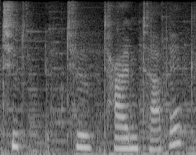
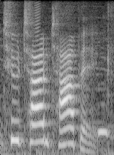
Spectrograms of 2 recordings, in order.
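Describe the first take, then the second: First: It is said hesitantly, with stumbles and restarts. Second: It is said smoothly and confidently, without stumbling.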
